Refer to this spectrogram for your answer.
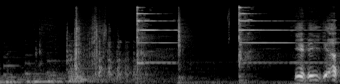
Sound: bell ringing

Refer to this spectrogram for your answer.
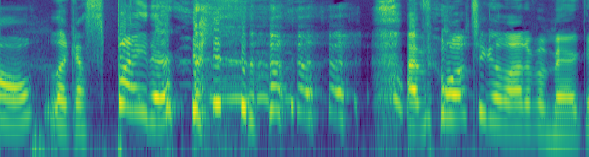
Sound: panel laughing

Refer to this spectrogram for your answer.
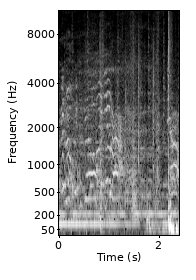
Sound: grunts; pow

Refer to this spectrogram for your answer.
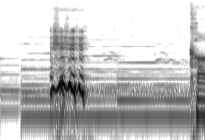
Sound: chuckles

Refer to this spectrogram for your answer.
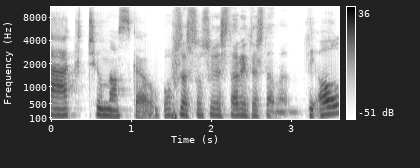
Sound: foreign language

